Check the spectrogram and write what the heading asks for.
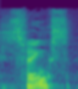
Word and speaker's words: Sphinx: I was going to say, but I'm pronouncing it wrong. I was going to say, before you had that Sphinx cat kind of whole thing going on, he said it's, what you call Sphinx. – It? Sphinx? – Yeah. – Patelno. What is it? How do you spell it? – S-P-H. – Yeah. – Oh, it's S-P-H, is it?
